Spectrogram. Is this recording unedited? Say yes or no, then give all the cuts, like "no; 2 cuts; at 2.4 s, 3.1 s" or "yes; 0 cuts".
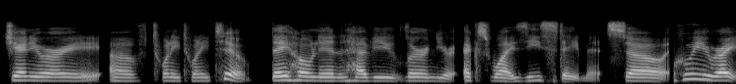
yes; 0 cuts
